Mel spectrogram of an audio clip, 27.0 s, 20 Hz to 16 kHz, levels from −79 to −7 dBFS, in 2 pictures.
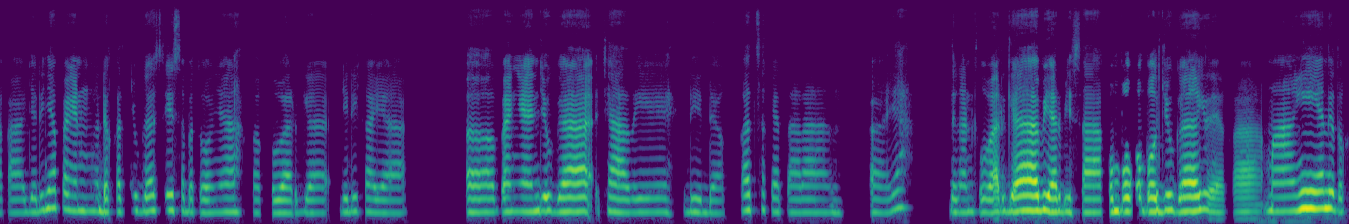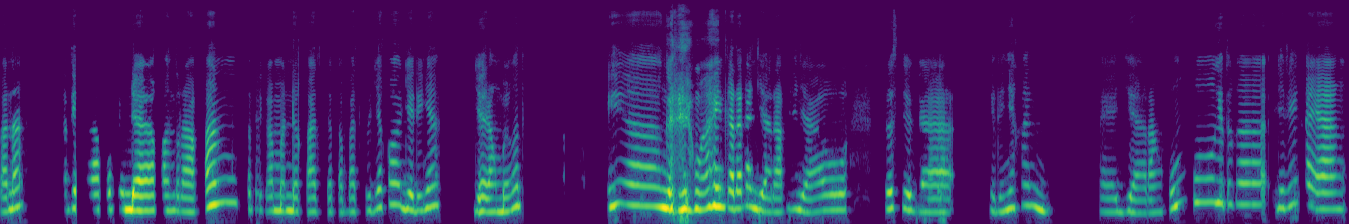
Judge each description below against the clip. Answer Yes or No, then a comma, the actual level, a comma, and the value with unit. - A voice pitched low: No, high, 230 Hz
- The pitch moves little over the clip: No, average, 3.3 semitones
